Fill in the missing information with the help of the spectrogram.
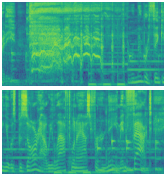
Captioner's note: Ryuk Laughing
